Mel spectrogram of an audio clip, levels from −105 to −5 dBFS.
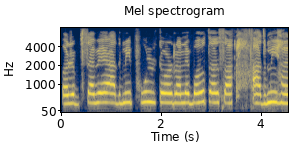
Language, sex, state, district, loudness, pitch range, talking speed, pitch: Hindi, male, Bihar, Jamui, -11 LUFS, 325-350 Hz, 145 wpm, 335 Hz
